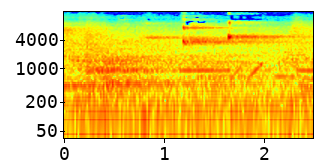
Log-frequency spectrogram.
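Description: Sneakers squeaking on a hardwood racquetball court floor as players shift their feet, with short high-pitched squeaks in the second half. A steady background noise fills the echoing court.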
